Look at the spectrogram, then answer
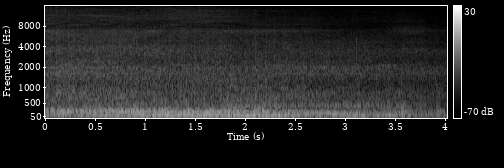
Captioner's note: engine loudly passes before slowing to a stop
